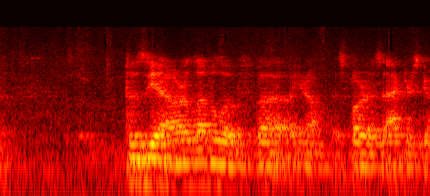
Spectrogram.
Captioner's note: off mic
